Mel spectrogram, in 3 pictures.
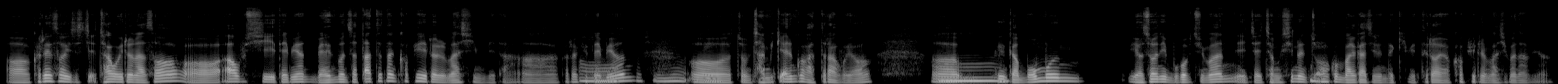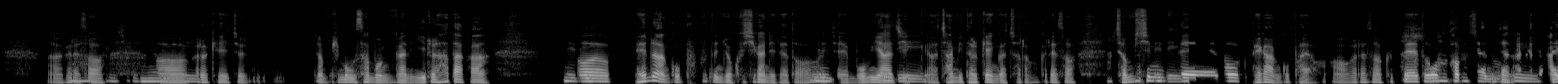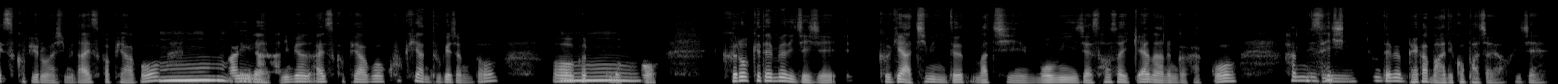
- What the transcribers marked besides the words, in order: laugh; other background noise; gasp
- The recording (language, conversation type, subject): Korean, advice, 규칙적인 수면 패턴을 어떻게 만들 수 있을까요?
